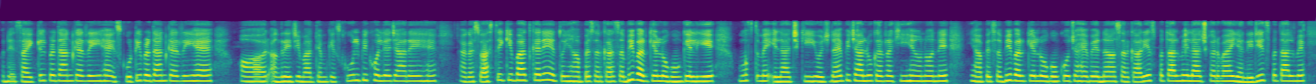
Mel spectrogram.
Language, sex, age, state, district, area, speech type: Hindi, female, 60+, Rajasthan, Jaipur, urban, spontaneous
